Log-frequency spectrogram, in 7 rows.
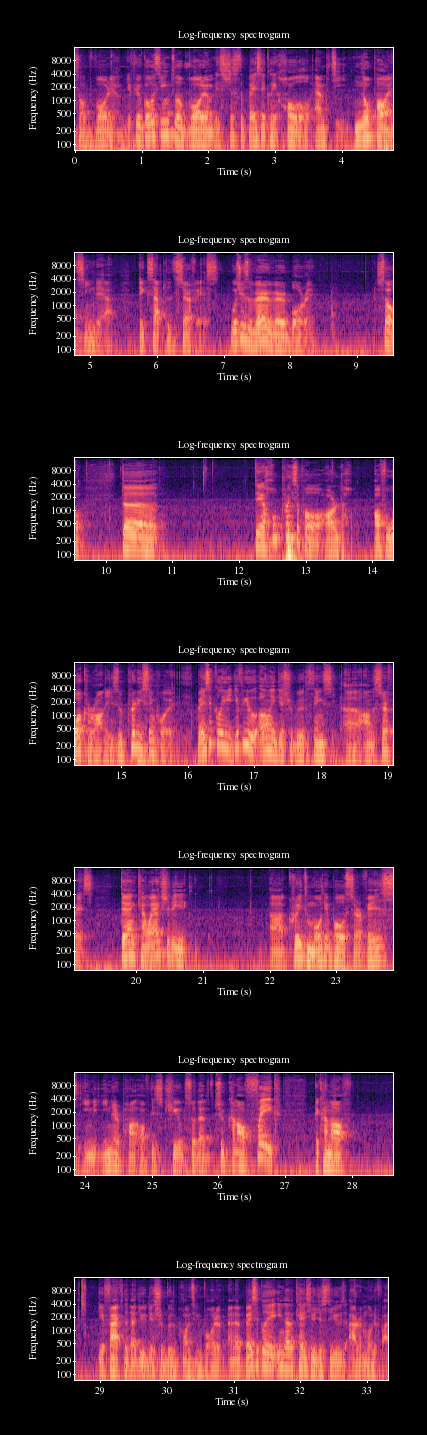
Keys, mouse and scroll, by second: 0.0-1.1 drag, 1.1-9.7 ctrl+middle drag, 9.7 click, 10.2-11.8 middle drag, 11.8-14.8 drag, 15.5-30.0 middle drag, 30.0 click, 31.7-32.9 drag.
